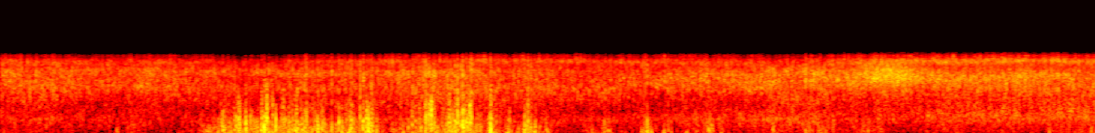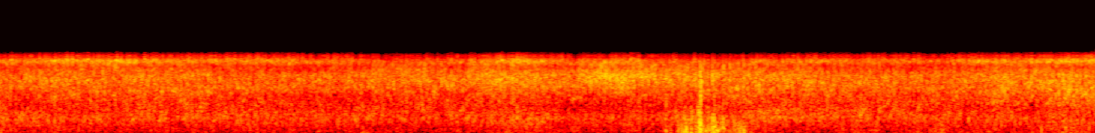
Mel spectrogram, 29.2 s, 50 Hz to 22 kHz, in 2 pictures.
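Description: Ocean surf washing and breaking against rocky sea cliffs below: a steady rush. Louder low rumbles come about three to seven seconds in and again around 24 seconds.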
